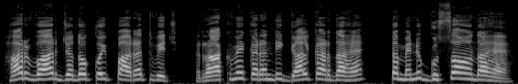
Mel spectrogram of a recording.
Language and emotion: Punjabi, angry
